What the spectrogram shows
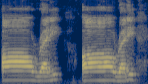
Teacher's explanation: here the L and the r kind of blend together it's more of an already already you're already you're already a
